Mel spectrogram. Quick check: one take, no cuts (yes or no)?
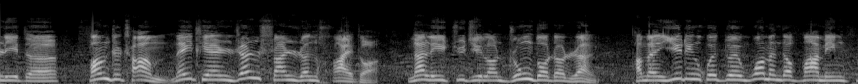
yes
